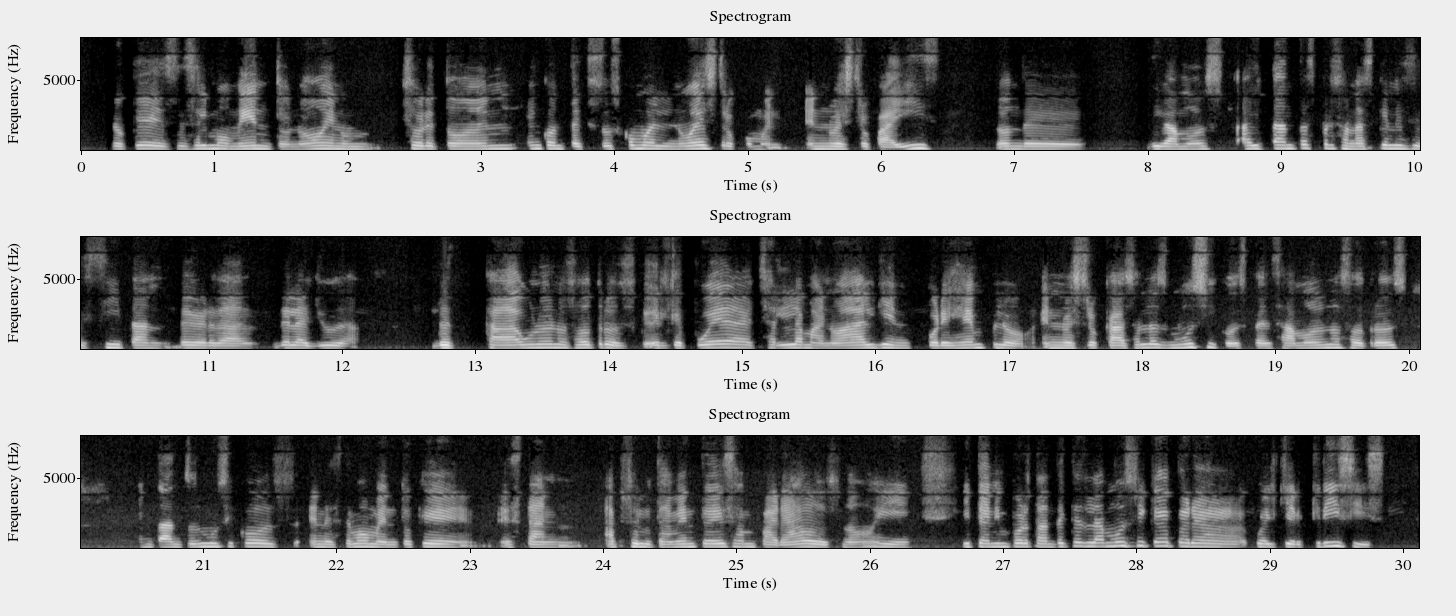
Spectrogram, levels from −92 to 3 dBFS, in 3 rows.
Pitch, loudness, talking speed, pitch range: 195 Hz, -18 LUFS, 155 wpm, 185-215 Hz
